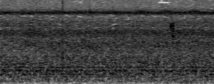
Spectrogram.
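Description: Steady outdoor background noise: an even hiss with a faint constant hum, and no distinct event.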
